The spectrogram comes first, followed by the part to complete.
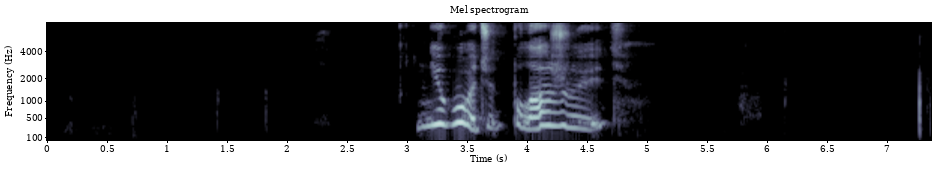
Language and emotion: Russian, sad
